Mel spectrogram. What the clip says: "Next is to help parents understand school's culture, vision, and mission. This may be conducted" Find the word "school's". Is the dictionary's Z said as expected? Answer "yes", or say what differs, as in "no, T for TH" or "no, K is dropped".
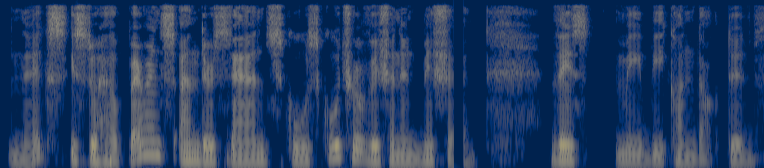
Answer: no, S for Z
